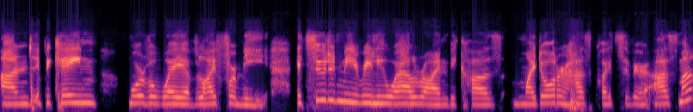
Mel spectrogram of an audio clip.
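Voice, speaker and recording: With a slight Irish accent, a woman speaks at a moderate pace and very even loudness, with ordinary pitch variation and a dry, close sound with no echo. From Ireland, Galway (west coast). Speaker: remote work educator. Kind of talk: podcast interview. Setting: video call from home, on a sofa.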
